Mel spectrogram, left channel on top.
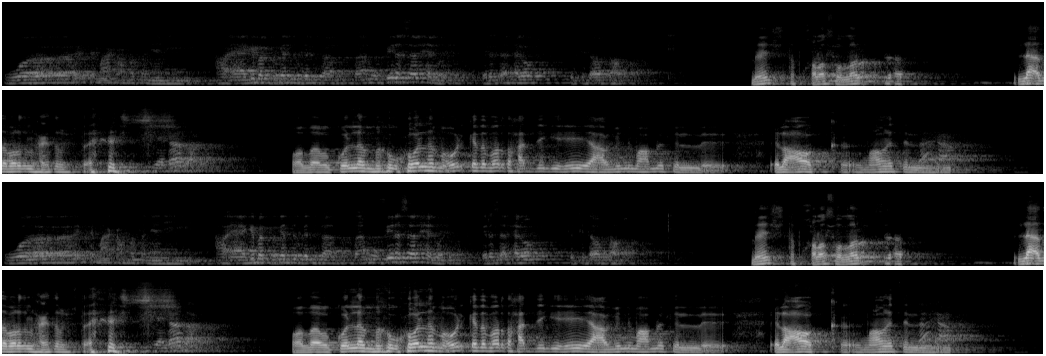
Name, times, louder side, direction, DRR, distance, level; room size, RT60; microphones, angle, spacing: voice 1, 0.0-4.5 4.8-5.3 5.9-6.2 8.1-8.7 9.7-9.9 11.9-12.4 19.5-19.9, right 1 dB, 70° right, 5.5 m, -41 dB
voice 2, 7.5-8.6 10.2-12.1 13.3-17.7 18.1-19.9, right 2 dB, 25° right, 0.8 m, -26 dB
29.5 x 16.0 x 7.8 m
head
